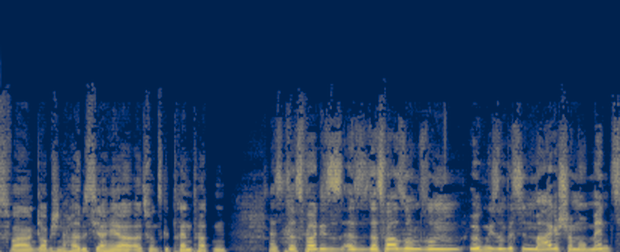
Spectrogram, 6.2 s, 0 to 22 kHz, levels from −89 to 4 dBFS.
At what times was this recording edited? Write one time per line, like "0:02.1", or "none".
0:02.6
